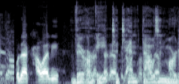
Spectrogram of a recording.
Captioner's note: through translator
